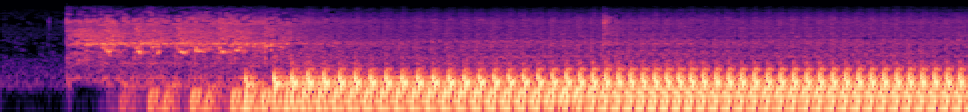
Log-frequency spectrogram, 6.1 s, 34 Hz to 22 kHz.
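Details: 2009 Aprilia Shiver SL750 twin, after replacing both air pressure sensors in the airbox to cure idle jumping up and down: starts first crank, steady even idle with no hunting; evap and tank air hose ruled out.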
